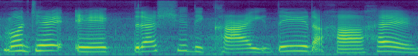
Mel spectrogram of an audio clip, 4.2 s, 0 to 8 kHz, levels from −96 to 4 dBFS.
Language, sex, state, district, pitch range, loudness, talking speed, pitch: Hindi, male, Madhya Pradesh, Katni, 205-290 Hz, -14 LUFS, 100 wpm, 255 Hz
